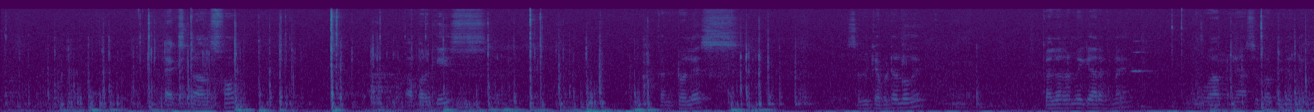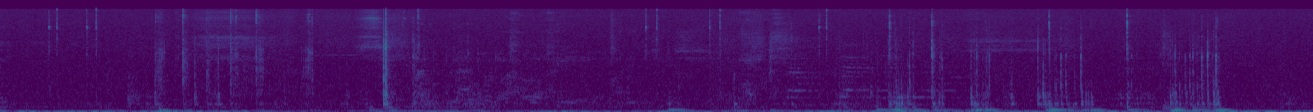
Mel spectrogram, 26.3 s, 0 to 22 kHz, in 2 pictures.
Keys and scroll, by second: 5.8 ctrl+s, 6.4 alt+Tab, 13.0 ctrl+w, 22.1 ctrl+c, 22.9 alt+Tab.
